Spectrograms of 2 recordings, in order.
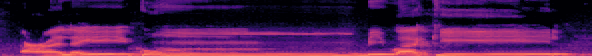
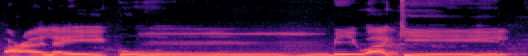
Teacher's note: میم ساکن ہے اور حرف با آ گیا ہے تو یہاں پر ہم اخفاء شفوی کریں گے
